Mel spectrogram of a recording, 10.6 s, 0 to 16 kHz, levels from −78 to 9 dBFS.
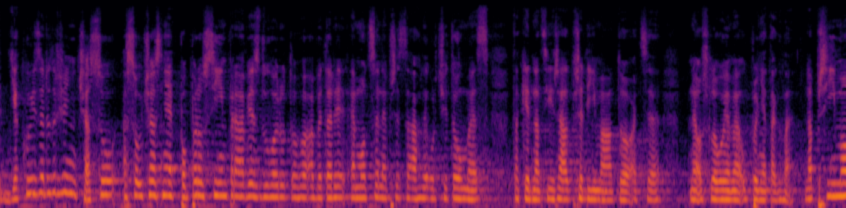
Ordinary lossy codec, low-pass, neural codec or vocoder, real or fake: AAC, 48 kbps; 14.4 kHz; vocoder, 48 kHz, 128 mel bands, Vocos; fake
